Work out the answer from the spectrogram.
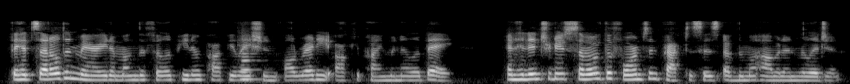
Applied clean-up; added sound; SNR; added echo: none; Wind instrument, woodwind instrument; 6 dB; none.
